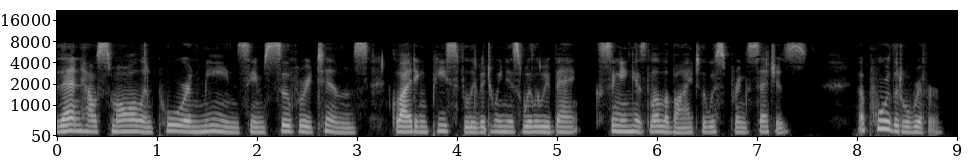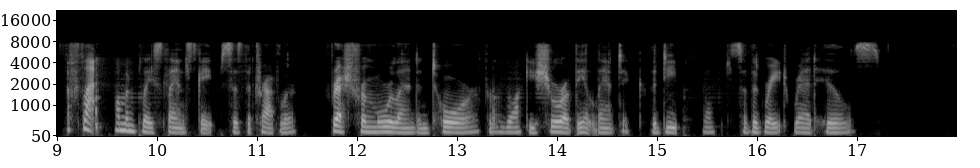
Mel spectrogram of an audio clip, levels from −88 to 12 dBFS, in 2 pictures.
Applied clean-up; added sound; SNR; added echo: neural mask model DeepFilterNet 3.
